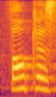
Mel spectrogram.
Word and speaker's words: focus: Đó, thì từ này cô nhắc lại này, vừa là động vừa là danh, và trọng âm của nó do vào âm thứ nhất, focus.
